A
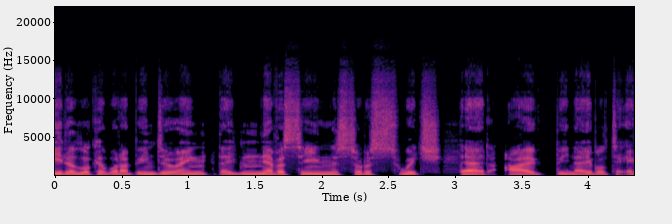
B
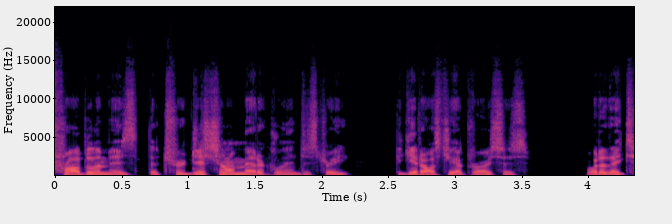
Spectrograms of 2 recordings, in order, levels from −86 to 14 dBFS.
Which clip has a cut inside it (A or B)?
A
